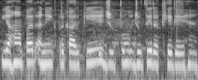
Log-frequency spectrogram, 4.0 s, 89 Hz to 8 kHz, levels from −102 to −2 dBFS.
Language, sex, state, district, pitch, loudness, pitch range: Hindi, female, Himachal Pradesh, Shimla, 225 Hz, -17 LUFS, 215-235 Hz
